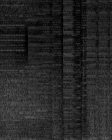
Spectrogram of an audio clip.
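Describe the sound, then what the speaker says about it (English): Glass smashing in the arcade beat-'em-up Final Fight, a loud crashing burst over busy game noise and music, with further impacts following through the short stretch. "Okay, break the glass."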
